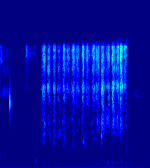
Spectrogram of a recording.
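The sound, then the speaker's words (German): A quick run of about fifteen crisp rasping strokes as someone cuts something with a blade, steady in rhythm for a couple of seconds, with no talking. “Ich glaube aber, guck mal, ich schneide jetzt. Haben ihr es gehört?”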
